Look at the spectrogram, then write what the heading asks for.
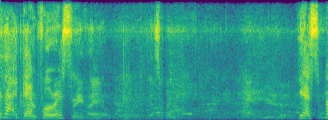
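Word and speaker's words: Bray Valiant: Brave Valley. Yes, spell it, peoples.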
